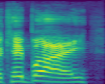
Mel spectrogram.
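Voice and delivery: rejected guy fleeing the woman, high and loud; panicked goodbye. Retold or imitated. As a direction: yelp it and bolt.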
